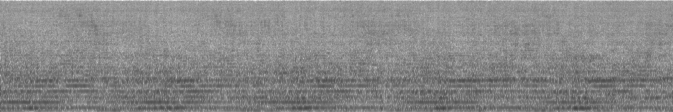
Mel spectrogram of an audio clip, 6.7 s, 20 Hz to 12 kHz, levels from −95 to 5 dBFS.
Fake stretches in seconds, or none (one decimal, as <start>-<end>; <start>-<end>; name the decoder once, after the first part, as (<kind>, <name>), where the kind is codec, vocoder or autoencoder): 5.7-6.7 (autoencoder, DAC-VAE)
